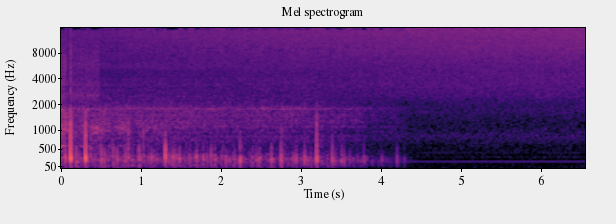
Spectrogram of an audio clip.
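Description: Distant rumble and crackle of the Space Launch System rocket climbing under thrust, fading out about four seconds in. A faint steady hum remains after it.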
